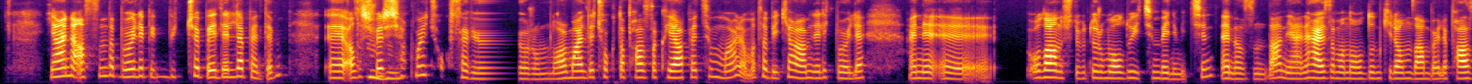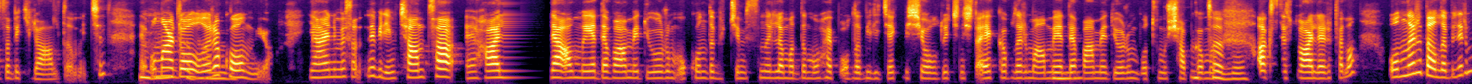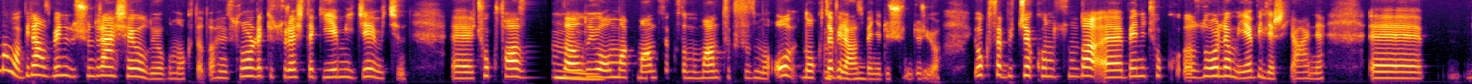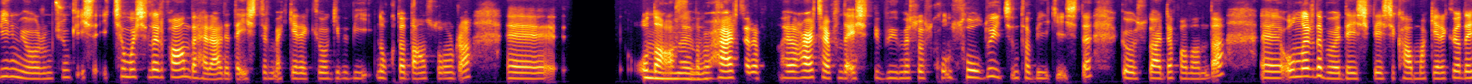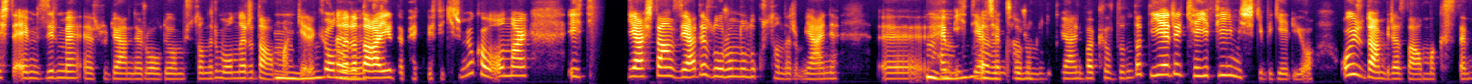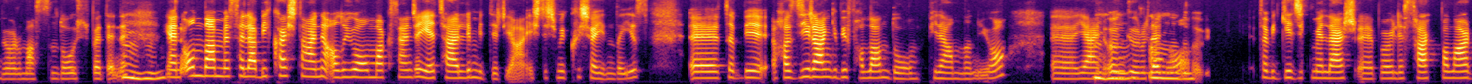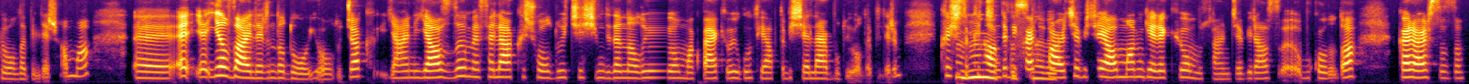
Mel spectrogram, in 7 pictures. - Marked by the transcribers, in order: tapping; distorted speech; other background noise
- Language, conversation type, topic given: Turkish, advice, Bütçemi aşmadan kendi stilimi nasıl koruyup geliştirebilirim?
